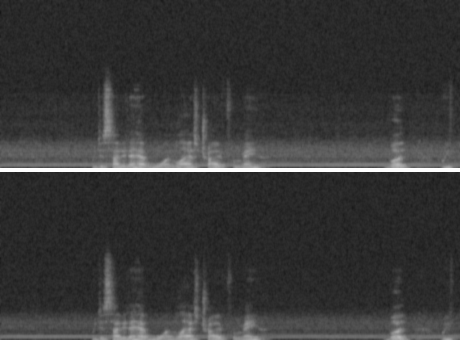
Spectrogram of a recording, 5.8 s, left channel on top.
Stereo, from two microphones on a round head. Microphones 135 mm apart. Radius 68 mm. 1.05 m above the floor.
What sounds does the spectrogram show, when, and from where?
1.1 s a man speaking: 65° left (ahead or behind), 3.5 m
